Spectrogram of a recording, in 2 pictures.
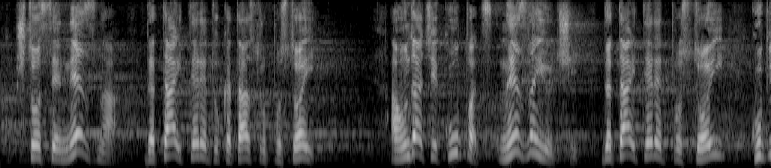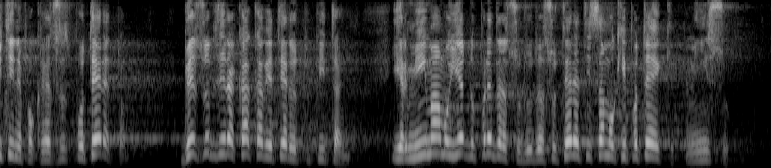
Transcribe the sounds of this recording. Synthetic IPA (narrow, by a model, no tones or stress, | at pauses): ʃt̪o̞se̞ne̞zna̰ːd̪at̪aːjt̪e̞ɾe̞t̪ukat̪ast̪ɾofpo̞st̪o̞ji | ao̞nd̪aːt͡ɕe̞kuːpat̪sne̞znajuːt͡ɕḭ | d̪at̪aːjt̪e̞ɾe̞t̪̚po̞st̪o̞jikuːpit̪ine̞po̞kɾet̪pot̪ːe̞ɾe̞t̪o̞m | be̞zo̞bziːɾakakaʋje̞t̪e̞ɾet̪upiːt̪aɲe | je̞ɾmiːimaːmo̞je̞d̪nupɾe̞d̪ɾasud̪ud̪asut̪e̞ɾe̞t̪isamo̞xipo̞t̪eːke̥niːsu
